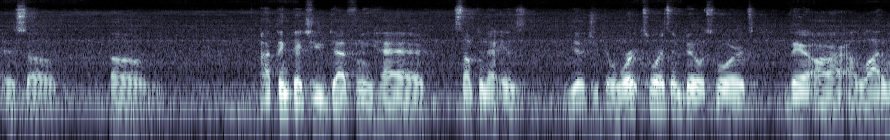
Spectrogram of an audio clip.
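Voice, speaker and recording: With a deep voice and a noisy background, a man hosts a live tarot session. He wanders conversationally and sprinkles in "you know what I'm saying" often.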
